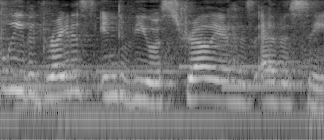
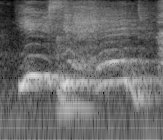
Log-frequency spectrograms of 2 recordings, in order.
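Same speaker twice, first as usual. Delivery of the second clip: high, slow, louder quip; high comic line; 9 semitones higher, 4 dB louder, much slower than usual. Acted. Telling Barry to use his head, high slow quip. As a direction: drag out the pun.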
